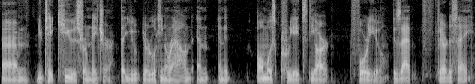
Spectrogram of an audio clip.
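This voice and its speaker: Man, extremely deep pitch, conversational interviewer, tentative phrasing, dry studio-like sound. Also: slow pace, dry recording. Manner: tentative, circling restarts as he builds a question. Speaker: podcast interviewer.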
